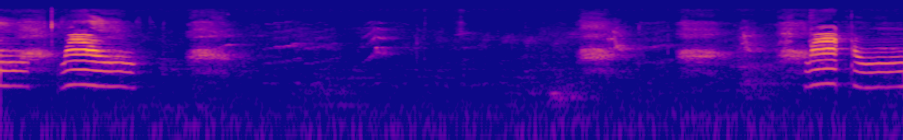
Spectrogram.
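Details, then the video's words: Pet parrot giving loud, tonal whistled calls with strong overtones, mixed with rougher caw-like notes and short squeaks across several bursts, with quiet gaps between. "Crazy Things my Parrot Says"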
